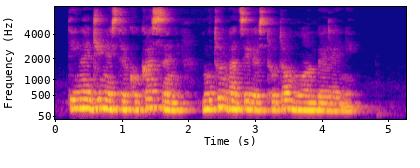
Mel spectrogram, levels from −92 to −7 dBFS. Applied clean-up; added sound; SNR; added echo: none; none; none; reverberation time 0.5 s.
